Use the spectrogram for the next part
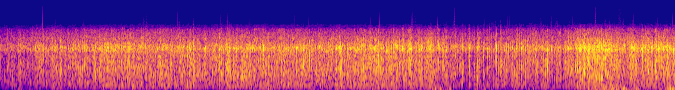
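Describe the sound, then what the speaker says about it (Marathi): Steady monsoon rain falls and patters on a surface during rice planting in Konkan, a dense continuous hiss that holds an even level throughout, with no voices. "पाऊस पण हा"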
